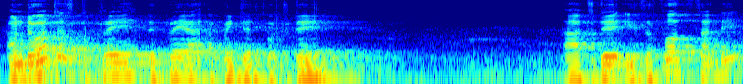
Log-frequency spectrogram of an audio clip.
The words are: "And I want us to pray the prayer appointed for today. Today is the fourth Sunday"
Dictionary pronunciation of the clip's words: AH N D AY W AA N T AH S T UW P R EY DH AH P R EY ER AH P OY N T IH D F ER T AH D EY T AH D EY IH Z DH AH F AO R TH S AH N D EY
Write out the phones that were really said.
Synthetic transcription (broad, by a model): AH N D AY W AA T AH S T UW P R EY DH AH P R EY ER AH P OY N T IH D F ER T AH D EY T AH D EY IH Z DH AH F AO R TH S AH N D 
